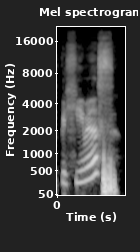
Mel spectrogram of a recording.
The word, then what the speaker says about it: behemoth: actual okay so it looks like the actual pronunciation is behemoth but it's got roots in both hebrew and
